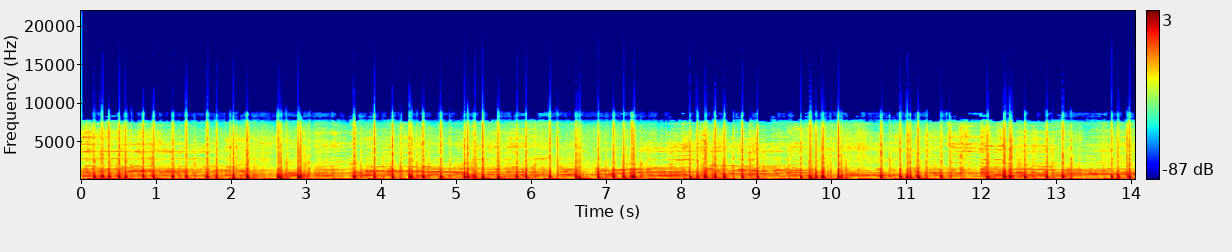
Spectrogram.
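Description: Fireworks display: a dense, unbroken run of bangs and crackles from bursting shells and firing fountains, several reports a second, over a low rumble.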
